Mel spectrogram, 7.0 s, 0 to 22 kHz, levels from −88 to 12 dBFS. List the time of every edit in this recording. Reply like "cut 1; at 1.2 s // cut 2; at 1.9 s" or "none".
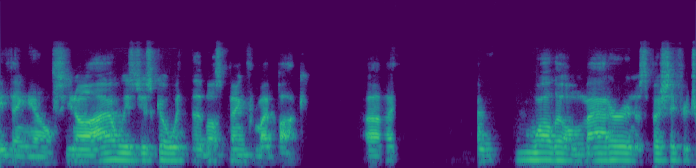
cut 1; at 4.8 s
